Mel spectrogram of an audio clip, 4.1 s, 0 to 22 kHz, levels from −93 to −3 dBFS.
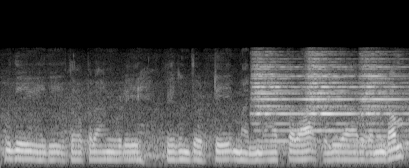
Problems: constant background noise, low volume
